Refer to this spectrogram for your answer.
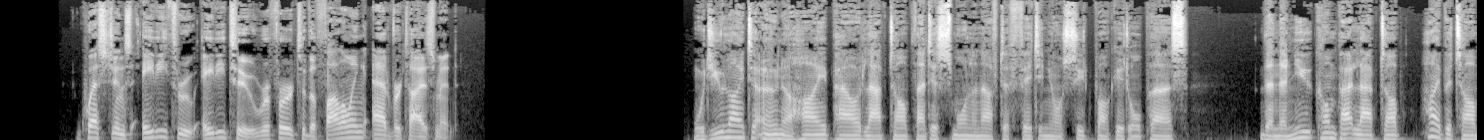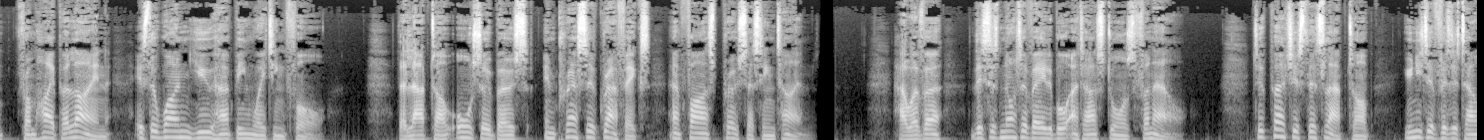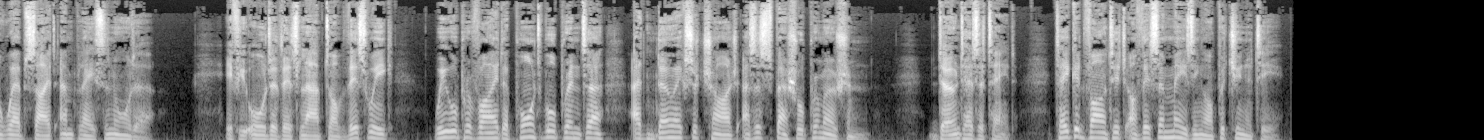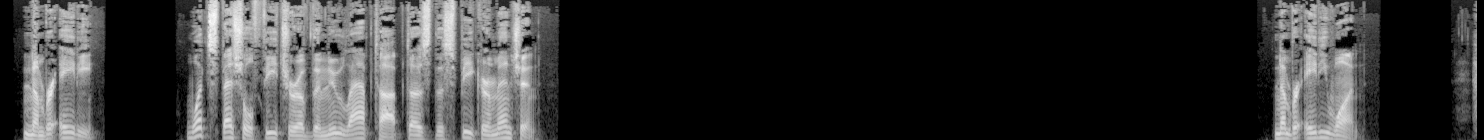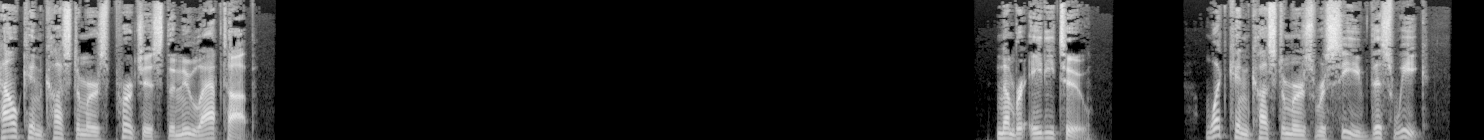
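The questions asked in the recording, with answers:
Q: What special feature of the new laptop does the speaker mention?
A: It is small enough to fit in a pocket

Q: How can customers purchase the new laptop?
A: Order on the website

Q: What can customers receive this week?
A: A free portable printer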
